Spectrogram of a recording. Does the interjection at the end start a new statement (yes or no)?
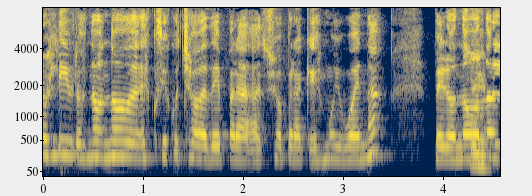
no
